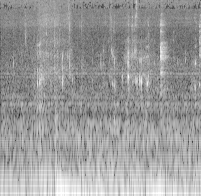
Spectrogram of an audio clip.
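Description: Faint, soft chewing of a decades-old peanut that has gone moist and rubbery, so it makes no crunch.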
